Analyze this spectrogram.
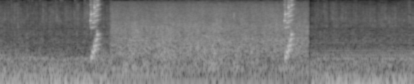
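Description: A boat's motor roars through splashing water.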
